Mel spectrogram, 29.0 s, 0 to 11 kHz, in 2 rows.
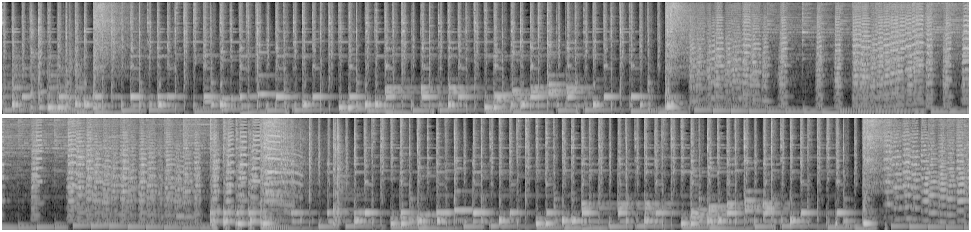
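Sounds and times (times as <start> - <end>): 
latin jazz ringtone: 0.0 - 29.0.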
